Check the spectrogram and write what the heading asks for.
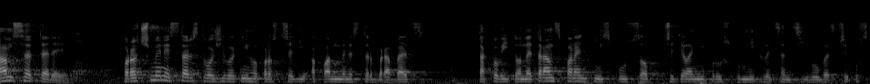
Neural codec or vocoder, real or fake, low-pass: none; real; 7.2 kHz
